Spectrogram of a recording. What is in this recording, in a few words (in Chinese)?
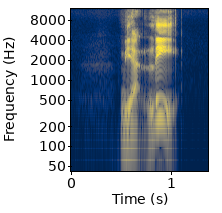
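"勉励", Chinese; HSK; HSK6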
